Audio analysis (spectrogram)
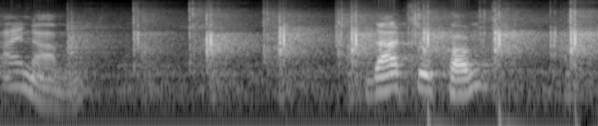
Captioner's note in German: Beifall bei der LINKEN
